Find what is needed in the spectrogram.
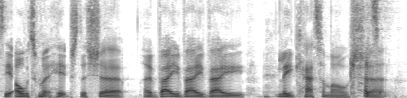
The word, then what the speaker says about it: VVV: They're called Vey. Yeah, that's how you pronounce it. Obviously, to us, it's just VVV, but in Dutch, it's Vey.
